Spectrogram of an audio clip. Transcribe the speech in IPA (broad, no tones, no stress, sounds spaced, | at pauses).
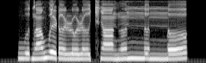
w ʊ d ã w e ɽ əː ɭ ʊ ɭ əː t͡ɕ ãː ɡ ə̃ nː ə nː ʌ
